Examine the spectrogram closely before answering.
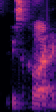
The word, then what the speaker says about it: Corre: Um, and the song Corre, is correct? Corre. How Hmm. my pronunciation?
